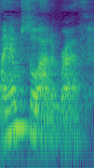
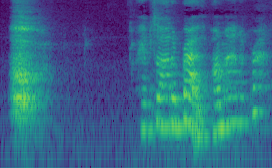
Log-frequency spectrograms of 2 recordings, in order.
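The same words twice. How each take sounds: First: Said in the usual way. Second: Real breathless sigh, then softer, higher words; out of breath. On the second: Real, not acted. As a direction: gasp the words out between breaths.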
